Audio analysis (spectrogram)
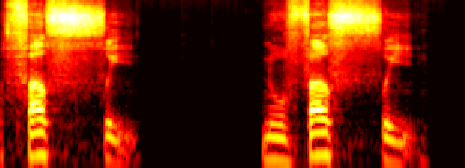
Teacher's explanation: huruf fa dan huruf sad yang mana kita kena tebalkan dia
